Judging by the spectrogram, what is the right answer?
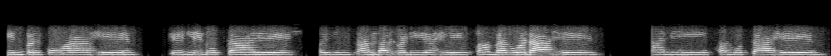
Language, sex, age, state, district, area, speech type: Marathi, female, 18-30, Maharashtra, Nagpur, urban, conversation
